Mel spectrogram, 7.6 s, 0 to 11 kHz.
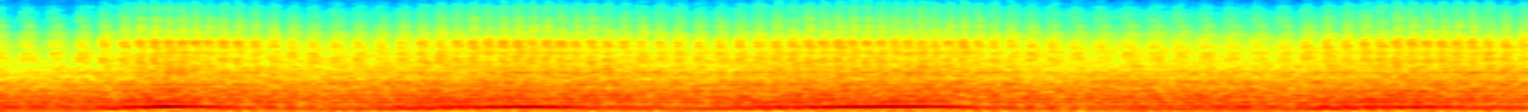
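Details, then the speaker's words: V8 at Copart, 63,460 miles: steady idle with light fast tapping at engine speed, top-end tick; hoped to be from being parked, may not clear; cause unconfirmed. "the engine sounds well she's got a healthy tick going on I'm hoping that maybe it's been parked for a while and that's going to clear up"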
